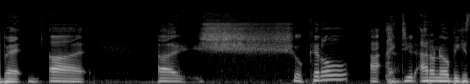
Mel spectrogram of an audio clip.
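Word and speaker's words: Xóchitl: Is it Chocotl? Yeah.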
